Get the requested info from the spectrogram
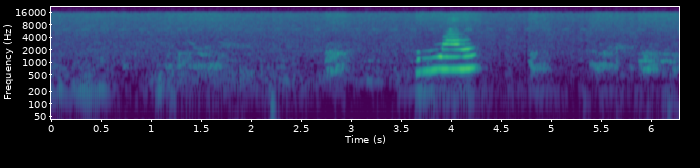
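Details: Playing kittens give a single loud, clear meow that rises then falls, after a few seconds of faint rustles and soft chirps. Quieter mewing follows near the end.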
